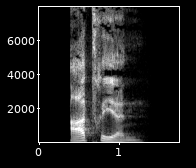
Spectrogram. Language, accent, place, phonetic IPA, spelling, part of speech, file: German, Germany, Berlin, [ˈaːtʁiən], Atrien, noun, De-Atrien.ogg
- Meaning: plural of Atrium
